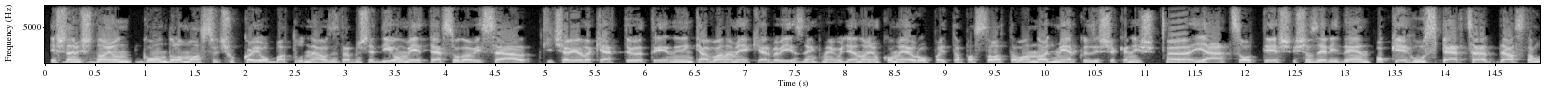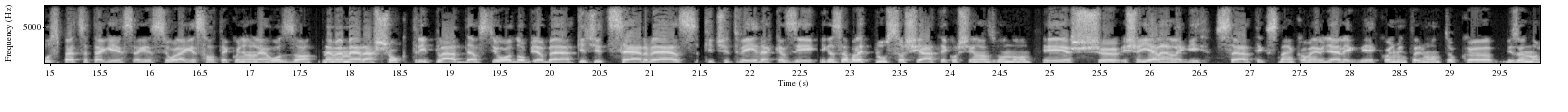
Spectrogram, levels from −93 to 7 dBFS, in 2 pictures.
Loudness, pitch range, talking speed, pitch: -11 LUFS, 85-95 Hz, 185 wpm, 90 Hz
